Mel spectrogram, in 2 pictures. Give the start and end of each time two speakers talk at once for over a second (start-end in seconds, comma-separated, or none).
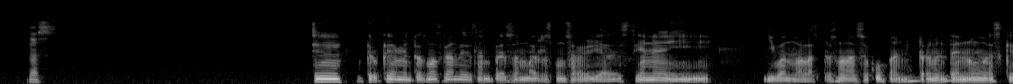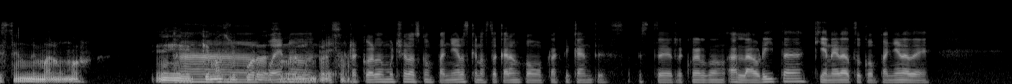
11.8-13.7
